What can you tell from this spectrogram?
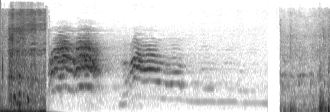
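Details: Domestic cat from a funny cat compilation: two short harmonic meows, the second wavering downward into a faint thin tail, framed by bursts of loud noise at start and end.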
